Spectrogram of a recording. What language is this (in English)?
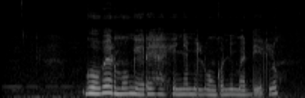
Luo (Kenya and Tanzania)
